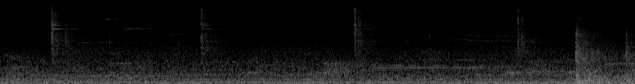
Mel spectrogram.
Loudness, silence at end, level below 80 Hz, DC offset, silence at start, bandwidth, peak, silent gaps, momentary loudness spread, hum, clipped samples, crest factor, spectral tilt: -46 LUFS; 0 s; -48 dBFS; under 0.1%; 0 s; 16 kHz; -24 dBFS; none; 6 LU; none; under 0.1%; 20 dB; -5.5 dB/octave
